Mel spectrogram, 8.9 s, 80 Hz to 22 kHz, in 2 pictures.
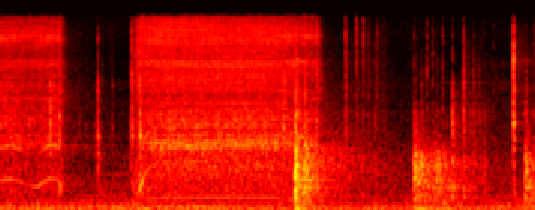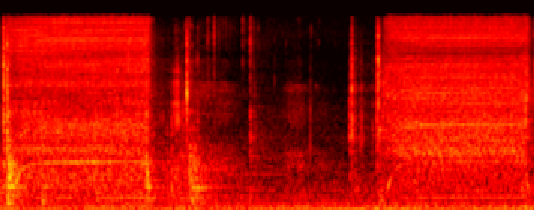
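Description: Cordless drill/driver running in four spells of one to two seconds each, a steady motor whine, as it backs out the 5/16 screws holding the inlet shroud on a grinder pump. A sharp click comes about two and a half seconds in.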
